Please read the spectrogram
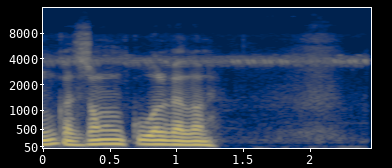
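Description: A man talking for about the first second, over a steady high-pitched insect call that keeps going on its own after he stops.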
